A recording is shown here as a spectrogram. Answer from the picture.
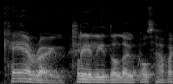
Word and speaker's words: Cairo: But as I've just discovered, Cairo, Illinois is pronounced Cairo.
